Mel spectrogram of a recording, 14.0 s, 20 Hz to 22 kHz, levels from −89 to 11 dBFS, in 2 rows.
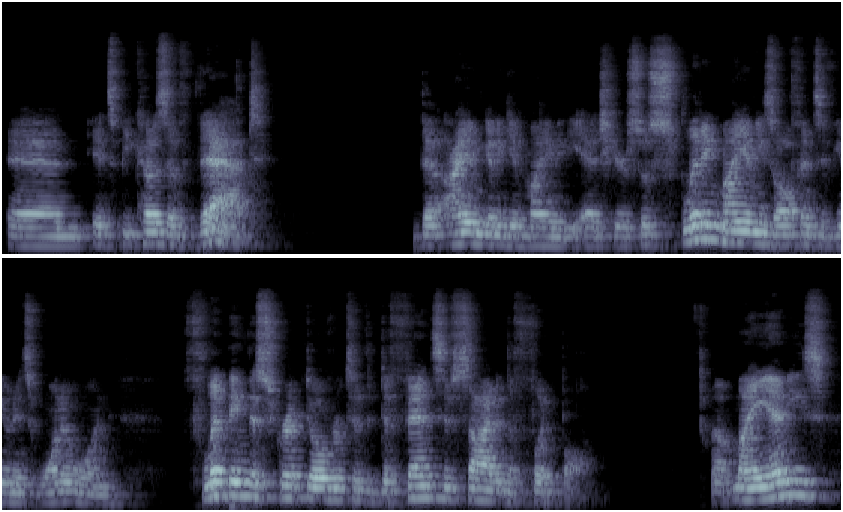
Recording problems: off-mic speech; far
room echo; slight; dies away in 0.3 s

